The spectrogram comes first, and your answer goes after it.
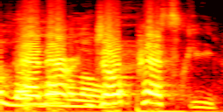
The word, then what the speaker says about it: Pesci: Joe Pesci. How Yeah. do you pronounce his name?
